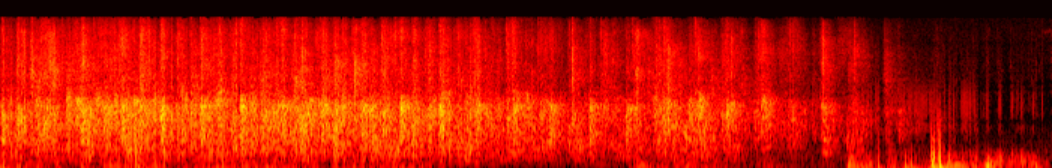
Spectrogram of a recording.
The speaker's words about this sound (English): So could I ask you, with your genuine and warm applause, to welcome Minister Cravinho to the stage and say thank you for coming in to be with us today.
